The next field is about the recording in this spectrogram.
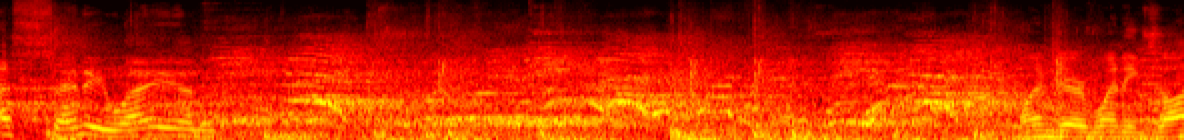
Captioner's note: crowd chanting defense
